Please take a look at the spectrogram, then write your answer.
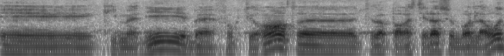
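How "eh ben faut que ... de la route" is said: ordinary delivery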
